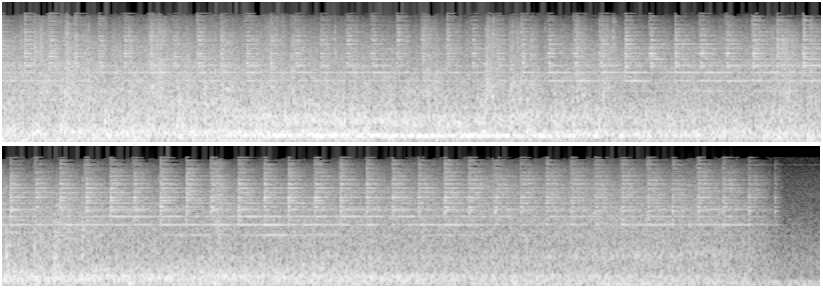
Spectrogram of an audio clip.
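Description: Diesel-hauled train rolling past on the rails, loudest a few seconds in and then slowly fading as it moves away. The sound drops off abruptly just before the end.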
